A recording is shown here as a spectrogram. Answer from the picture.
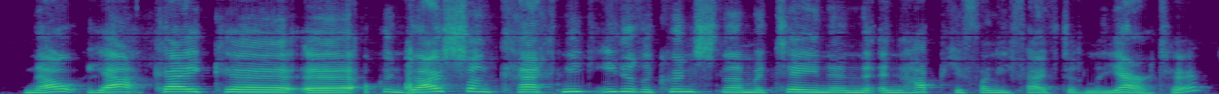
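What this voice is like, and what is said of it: Foreign accent from the east. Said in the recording (Dutch): “je hebt een prachtig accent, dat komt ergens uit het oosten”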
